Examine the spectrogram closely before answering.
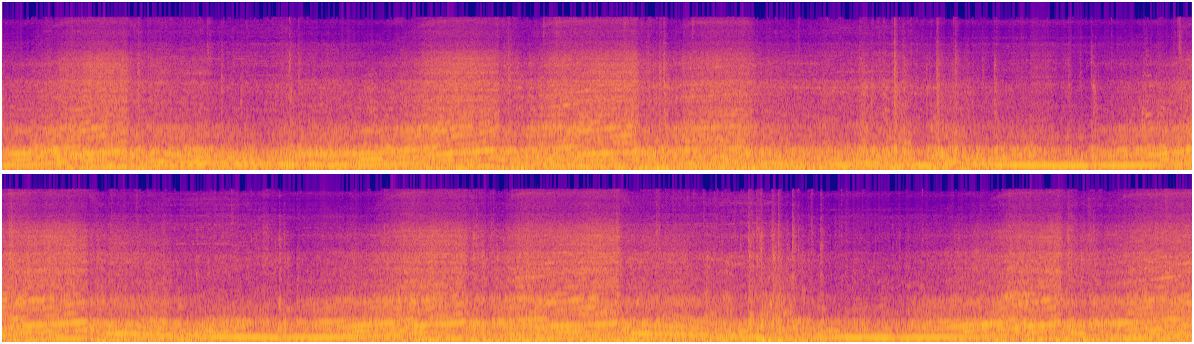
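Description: Rally car engine heard from inside the cabin on a timed stage, revving hard under acceleration and dropping as the driver lifts and brakes for corners. Its pitch swings down and back up every three to four seconds.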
